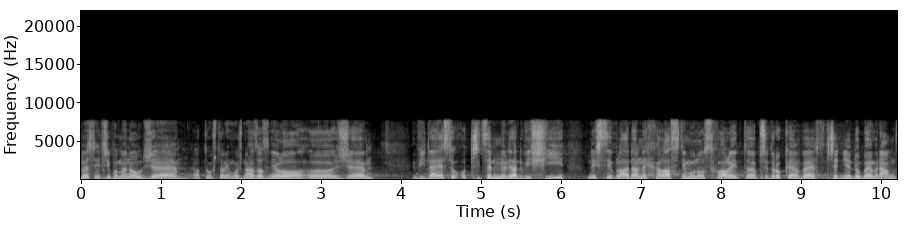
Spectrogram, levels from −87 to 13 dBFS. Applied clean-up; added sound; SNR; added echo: none; none; none; none.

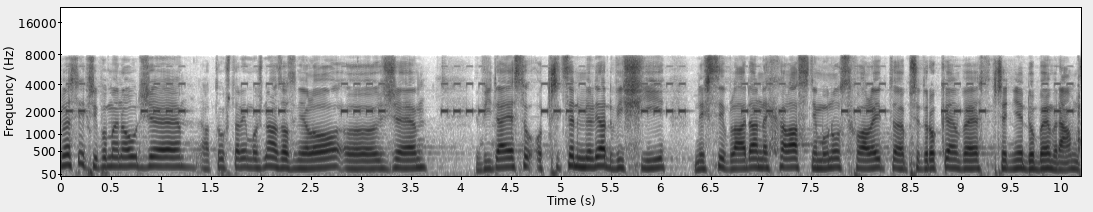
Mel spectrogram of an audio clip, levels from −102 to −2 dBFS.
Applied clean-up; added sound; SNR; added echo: none; Alarm; 14 dB; none.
